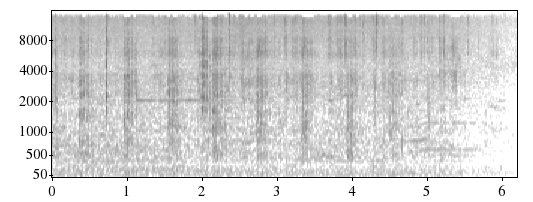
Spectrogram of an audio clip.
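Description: Faint hoofbeats of a thoroughbred mare cantering on sand arena footing, a few soft thuds a second, fading out near the end.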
